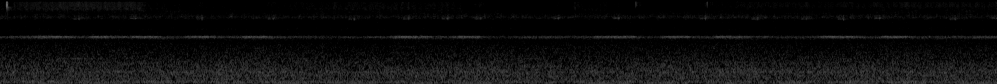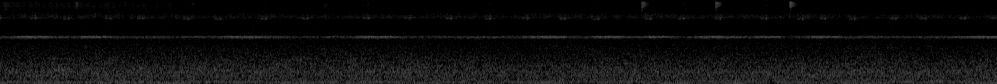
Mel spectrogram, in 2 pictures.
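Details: Steady nocturnal cricket song from the Crimean south: one sustained high trill with rhythmic pulsing intensity across twenty seconds, set against the constant low whoosh of a night breeze.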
